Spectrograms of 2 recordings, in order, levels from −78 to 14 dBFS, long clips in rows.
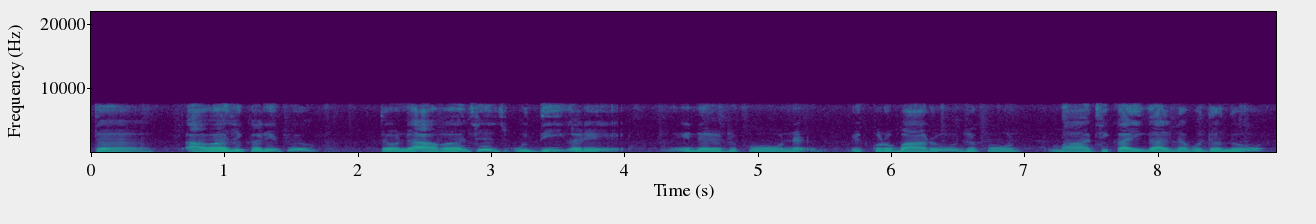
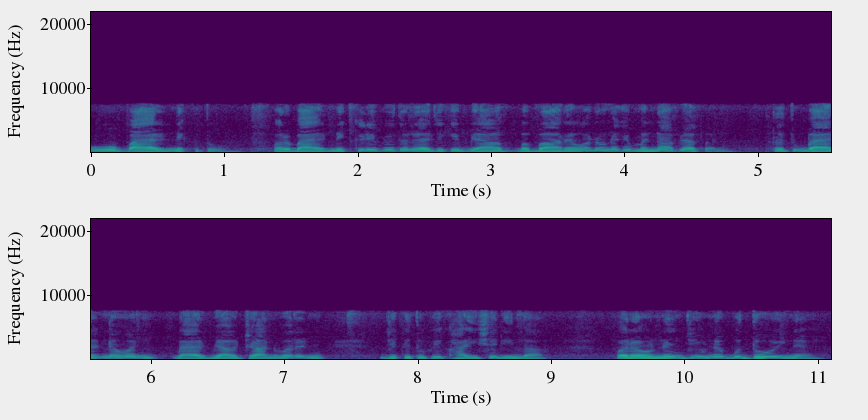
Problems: constant background noise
